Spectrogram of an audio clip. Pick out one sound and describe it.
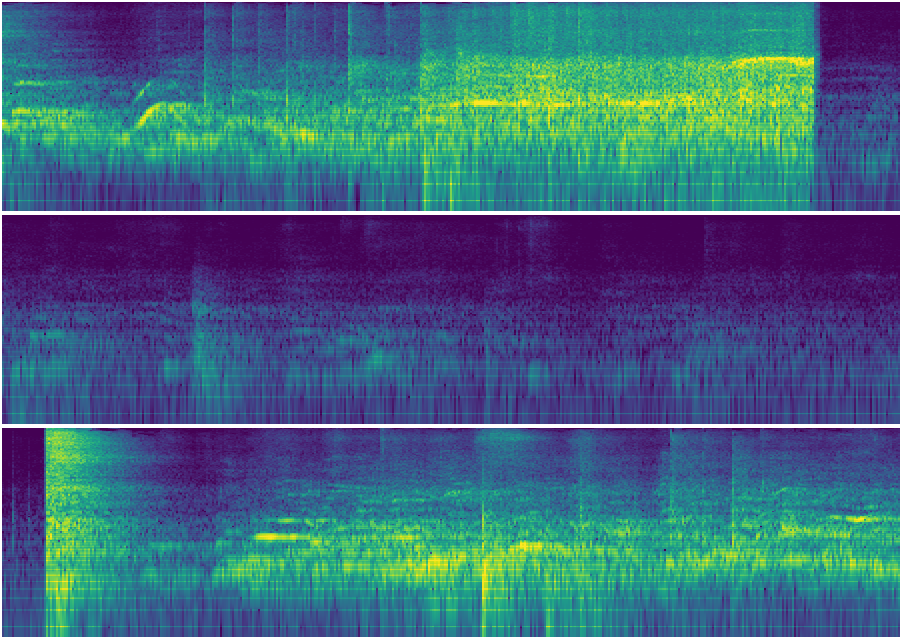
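Many children chatter and shout loudly around the room.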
